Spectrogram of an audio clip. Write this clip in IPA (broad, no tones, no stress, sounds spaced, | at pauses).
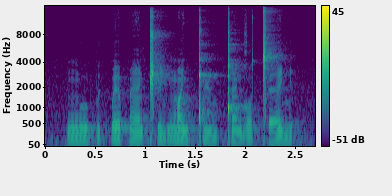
ŋ͡m u p ɨ k͡p ɘ p ɛ̃ ǁ ɨ ʎ ŋ͡m ã ʎ ǃ y ʎ ǃ ɛ̃ ɡ o ǀ ɛ ʎ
